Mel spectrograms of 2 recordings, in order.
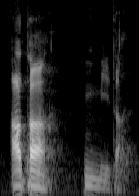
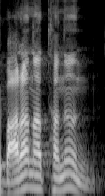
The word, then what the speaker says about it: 마라나타: 이 말씀이 아람어로 하면은 마란아다입니다. 처음 하셨죠? 예. 근데 마라나타는 이 마라나다의 헬라어 발음입니다. 그래서 헬라어로 마라나타 이렇게 해서 우리가 마라나타로 이렇게 찬양을 드리죠.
